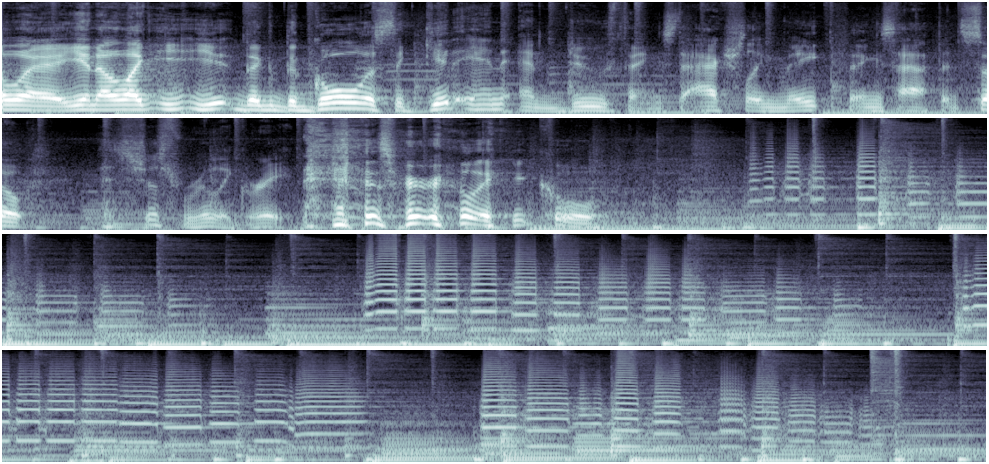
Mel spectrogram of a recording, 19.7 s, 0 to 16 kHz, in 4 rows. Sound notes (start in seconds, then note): 6.4 laughs; 8.6 smooth jazz music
